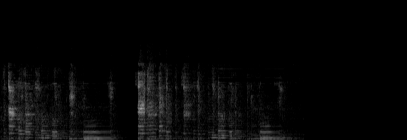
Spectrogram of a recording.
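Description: Classical guitar playing a quick run of single plucked notes, with a brief break about a second in; the playing cuts off abruptly about three seconds in.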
